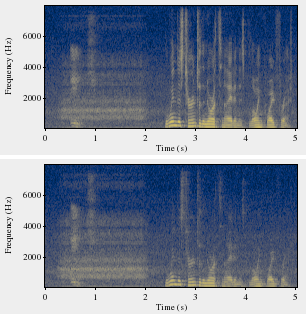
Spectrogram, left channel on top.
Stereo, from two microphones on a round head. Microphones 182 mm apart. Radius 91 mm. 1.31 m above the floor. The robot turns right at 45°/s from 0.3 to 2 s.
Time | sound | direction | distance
0.5 | a woman speaking | 25° left (ahead or behind) | 4.5 m
2.4 | a man speaking | 75° left (ahead or behind) | 0.6 m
